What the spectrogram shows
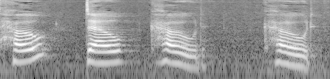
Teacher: in Southern British, Standard British English, they have more of an O sound to it. So it's ho, do, code.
